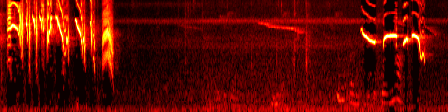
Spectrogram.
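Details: White-rumped shama female used as a lure: a rapid burst of sharp slurred notes, a long quiet gap with faint background, then a few clear whistled notes near the end.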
